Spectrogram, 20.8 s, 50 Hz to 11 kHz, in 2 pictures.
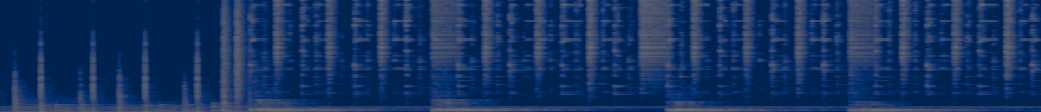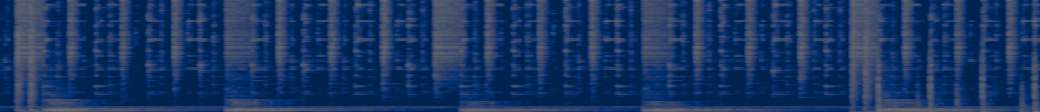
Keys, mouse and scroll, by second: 10.8-11.8 scroll up 2, 11.9-12.6 scroll down 3, 12.6-12.9 scroll down 1, 12.9-13.4 scroll up 3, 14.4 scroll down 1, 15.3 scroll down 2, 16.1-16.9 scroll up 2, 16.9-19.7 scroll down 4, 19.7-20.2 scroll down 1.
